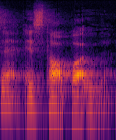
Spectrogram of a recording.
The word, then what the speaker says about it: estoppel: stopple against the government the proper pronunciation for this is estoppel but in the philippines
